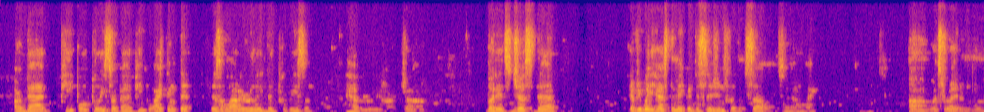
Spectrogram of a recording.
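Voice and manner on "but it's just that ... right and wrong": emotional, choked-up speech with voice catching. Sharing a personal view, choking up as you say it. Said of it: "I feel like I'm choking up as I'm saying that".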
